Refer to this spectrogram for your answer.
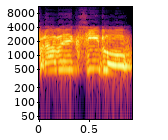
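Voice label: right wing, Czech, mood med; War Thunder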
